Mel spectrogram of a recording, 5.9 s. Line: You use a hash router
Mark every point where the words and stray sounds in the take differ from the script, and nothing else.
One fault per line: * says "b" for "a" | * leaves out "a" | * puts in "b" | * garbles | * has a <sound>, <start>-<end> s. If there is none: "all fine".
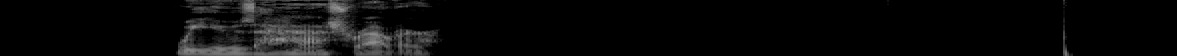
* says "We" for "You"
